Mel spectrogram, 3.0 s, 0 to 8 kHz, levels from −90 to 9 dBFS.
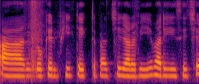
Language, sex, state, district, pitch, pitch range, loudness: Bengali, female, Chhattisgarh, Raipur, 205 Hz, 200-215 Hz, -20 LUFS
